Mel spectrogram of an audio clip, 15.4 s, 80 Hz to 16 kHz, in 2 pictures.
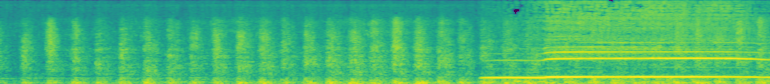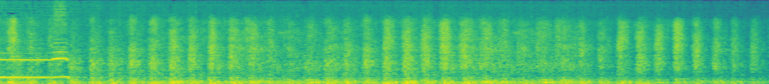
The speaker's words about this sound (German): Der Zug aus Paris war seit Ewigkeiten unterwegs. Für die 750 Kilometer in den Süden bis nach Arles brauchte er im Jahr 1888 16 Stunden.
